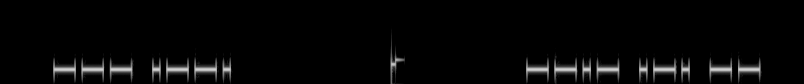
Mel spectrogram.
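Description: A steady mid-pitched Morse code tone keys out common amateur radio QSO elements at about 17 words per minute in two bursts, separated by a pause with a single sharp click, with no voices.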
